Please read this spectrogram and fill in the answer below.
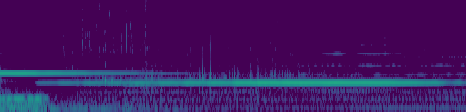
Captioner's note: pouring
